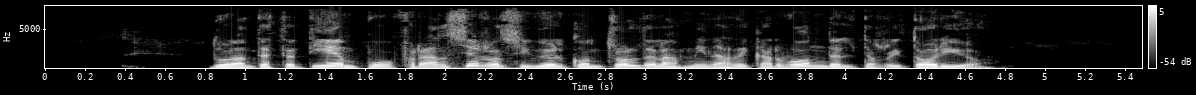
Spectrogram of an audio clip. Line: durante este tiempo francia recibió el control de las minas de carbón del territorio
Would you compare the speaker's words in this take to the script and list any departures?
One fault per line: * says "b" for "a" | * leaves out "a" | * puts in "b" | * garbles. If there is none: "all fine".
all fine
